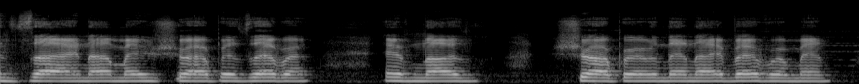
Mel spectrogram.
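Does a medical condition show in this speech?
Yes: ALS.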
